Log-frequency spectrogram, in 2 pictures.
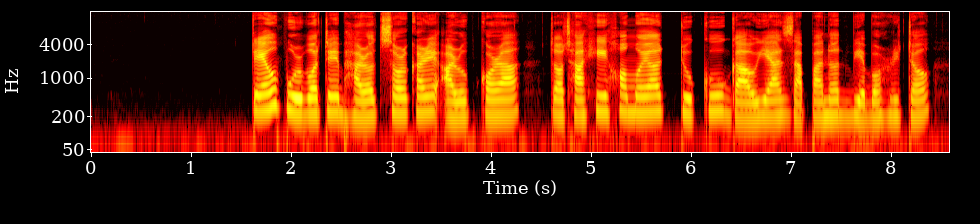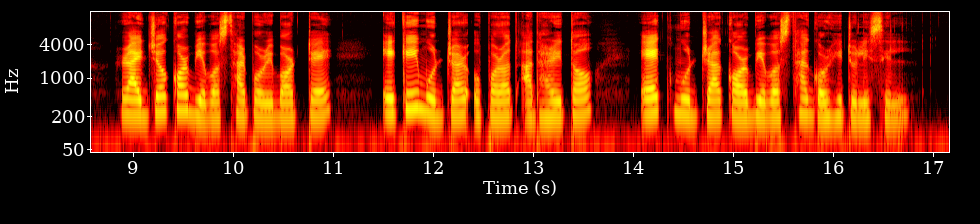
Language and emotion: Assamese, neutral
